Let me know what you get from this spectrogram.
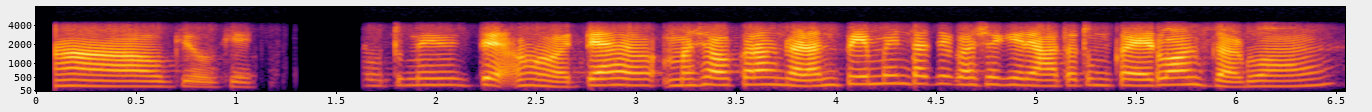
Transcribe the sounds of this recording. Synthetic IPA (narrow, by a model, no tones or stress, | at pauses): ɦãokeoke | ɦot̪um̤iːt̪a̰ɦõt̪jaməɕaəkɾãŋkd̪ʱəɽãnpemeɳʈat͡sekəɕaɡeɾjãːt̪at̪umkaɛɽʋãns̬d͡zʱaɽũa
